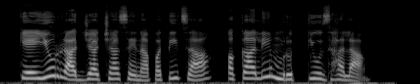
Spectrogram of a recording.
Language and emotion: Marathi, neutral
